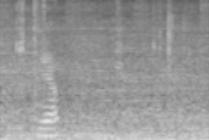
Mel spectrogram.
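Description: Casino floor background noise, a steady hum and din around the slot machines, with one short spoken "yeah" about half a second in.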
